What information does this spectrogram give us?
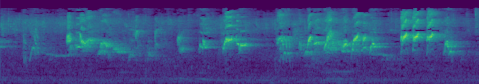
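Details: Red-whiskered bulbul performing the 'sai nap dok' note-counting song style, clusters of clear whistled notes in bursts about every second, fairly soft, with slight background hiss.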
